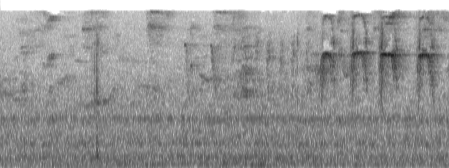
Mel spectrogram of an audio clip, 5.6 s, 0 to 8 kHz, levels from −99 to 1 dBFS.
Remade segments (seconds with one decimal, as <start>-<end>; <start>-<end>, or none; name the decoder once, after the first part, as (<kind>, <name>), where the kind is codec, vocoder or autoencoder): none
